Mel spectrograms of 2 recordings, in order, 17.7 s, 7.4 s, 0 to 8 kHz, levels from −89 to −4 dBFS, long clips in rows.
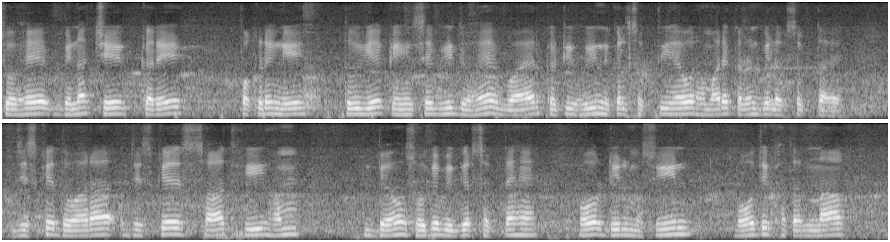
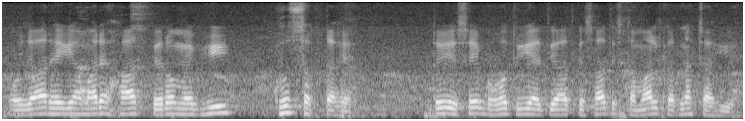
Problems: constant background noise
